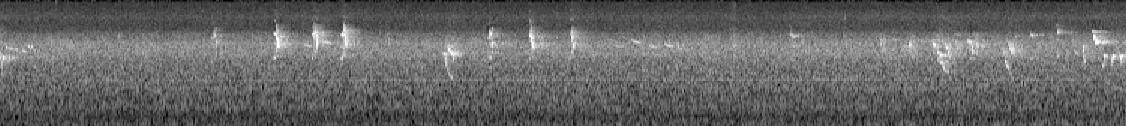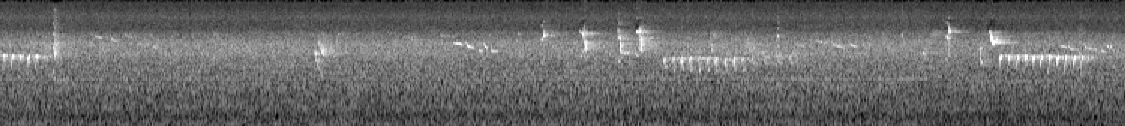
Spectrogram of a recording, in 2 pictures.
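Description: Wild birds calling against a steady outdoor hiss: a rapid rattling trill lasting about a second recurs every several seconds, with scattered short high chirps and whistles in between.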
